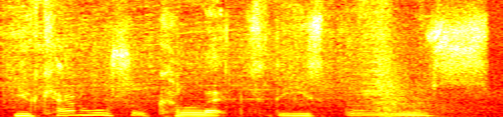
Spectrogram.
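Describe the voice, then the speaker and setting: A man giving casual playthrough commentary as a gaming host, thinking aloud in an unhurried way as he plays. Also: high voice, creaky, over music, poor audio.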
